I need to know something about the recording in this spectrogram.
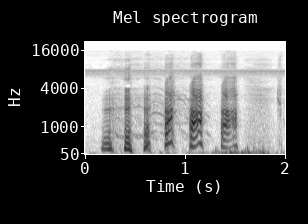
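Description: A man laughing, a run of about seven short bursts at roughly four a second that die away after about a second and a half.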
